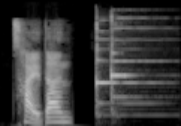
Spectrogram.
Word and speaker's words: 菜单: As it happens, numbers 1 and 2 have the same tone pattern. Listen for that. It's falling tone on the first syllable and then high level on the second.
